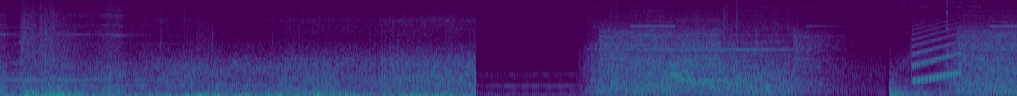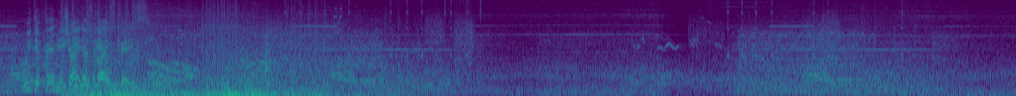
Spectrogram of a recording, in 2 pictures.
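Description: Jet engines roar overhead.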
